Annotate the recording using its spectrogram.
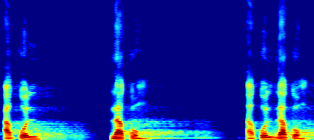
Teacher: kalau lam itu berada sebelum huruf lam atau huruf ra, maka udghimat, dibaca idgham. Nah, contohnya di atas tadi, aqul lakum, aqul lakum.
